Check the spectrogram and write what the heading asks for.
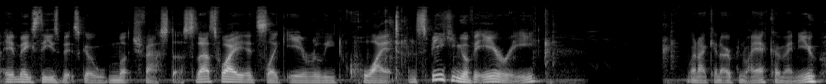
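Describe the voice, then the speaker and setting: A man's voice: lowish voice, slight background noise. A man giving casual, chatty live gameplay commentary, talking straight to his viewers. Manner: chatty, addresses viewers directly. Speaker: game streamer.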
